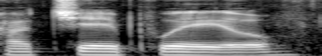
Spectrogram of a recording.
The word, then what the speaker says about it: Hache Pueyo: I believe their name is pronounced Hache Pueyo.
